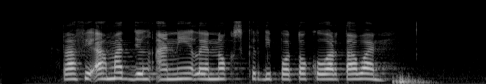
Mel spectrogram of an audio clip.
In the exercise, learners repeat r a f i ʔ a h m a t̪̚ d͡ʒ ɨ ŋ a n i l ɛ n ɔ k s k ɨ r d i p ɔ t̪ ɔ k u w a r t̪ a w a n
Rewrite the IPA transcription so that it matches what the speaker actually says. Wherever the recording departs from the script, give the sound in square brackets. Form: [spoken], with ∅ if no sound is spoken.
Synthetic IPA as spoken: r a f i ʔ a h m a t̪̚ d͡ʒ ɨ ŋ a n i l ɛ n ɔ k s k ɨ r d i p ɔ t̪ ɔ k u w a r t̪ a w a n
